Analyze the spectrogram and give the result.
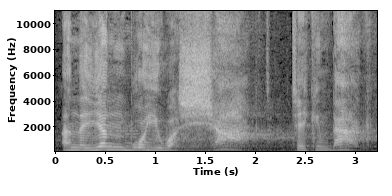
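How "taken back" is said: ordinary talk, nothing marked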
